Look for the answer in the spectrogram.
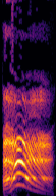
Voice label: man bigwin suprise; gonzosquest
